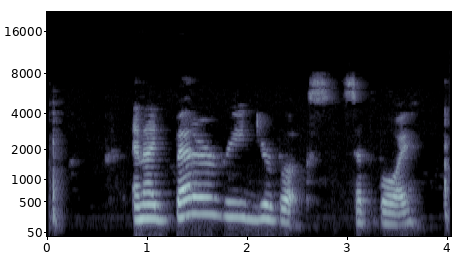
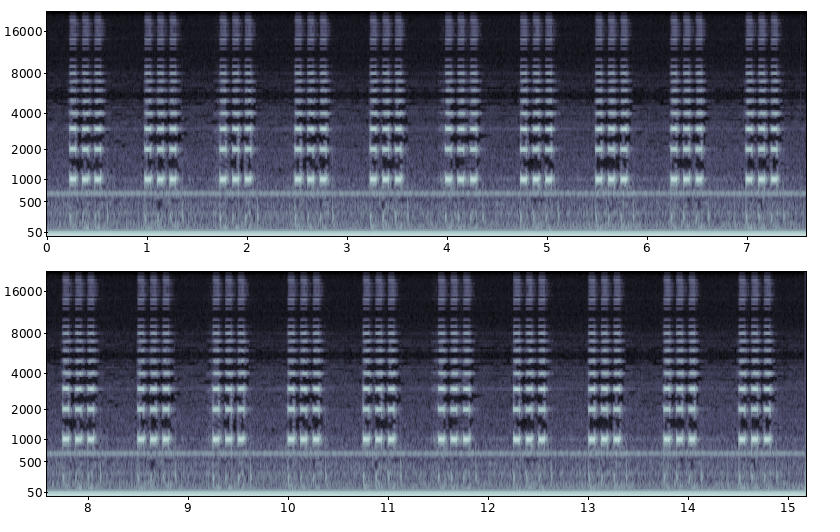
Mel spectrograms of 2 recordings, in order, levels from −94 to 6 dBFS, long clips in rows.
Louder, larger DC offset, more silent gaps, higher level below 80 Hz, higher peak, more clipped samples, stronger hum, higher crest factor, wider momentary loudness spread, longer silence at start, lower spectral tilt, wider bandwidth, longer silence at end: second, -29 LUFS vs -15 LUFS; second, under 0.1% vs 10%; neither; second, -76 dBFS vs -46 dBFS; second, -10 dBFS vs 0 dBFS; neither; neither; about the same, 20 dB vs 16 dB; first, 14 LU vs 7 LU; about the same, 0.05 s vs 0 s; first, -4 dB/octave vs -0.5 dB/octave; second, 8.4 kHz vs over 20 kHz; about the same, 0 s vs 0 s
